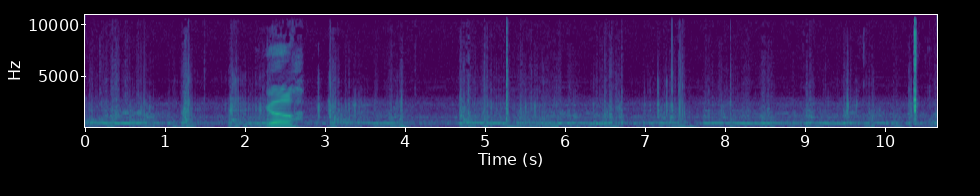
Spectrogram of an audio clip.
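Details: Hive of honey bees checked at The Mountain, 22/6/29, queen observed among plentiful brood; even, buzzing drone throughout, a short rising-falling whine near the start, and light tapping from hive handling.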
